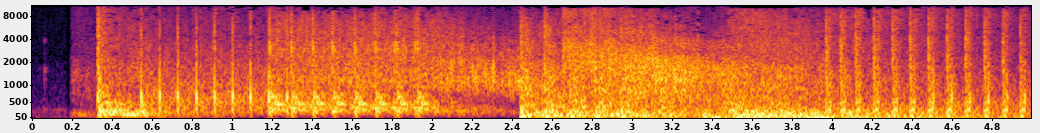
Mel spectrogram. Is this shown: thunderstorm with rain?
no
